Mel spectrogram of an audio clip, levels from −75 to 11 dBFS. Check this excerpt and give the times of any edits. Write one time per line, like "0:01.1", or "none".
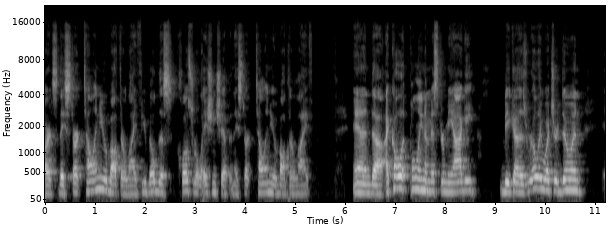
none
